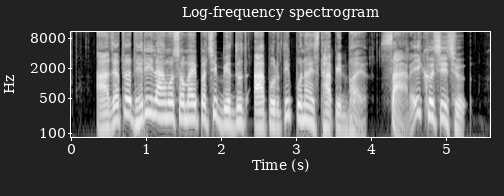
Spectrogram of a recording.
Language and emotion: Nepali, happy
